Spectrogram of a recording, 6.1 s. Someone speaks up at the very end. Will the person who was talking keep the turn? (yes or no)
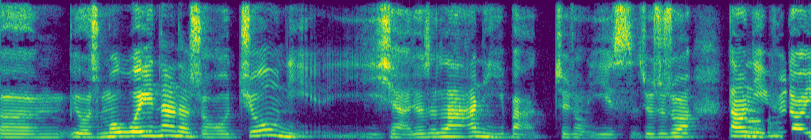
yes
